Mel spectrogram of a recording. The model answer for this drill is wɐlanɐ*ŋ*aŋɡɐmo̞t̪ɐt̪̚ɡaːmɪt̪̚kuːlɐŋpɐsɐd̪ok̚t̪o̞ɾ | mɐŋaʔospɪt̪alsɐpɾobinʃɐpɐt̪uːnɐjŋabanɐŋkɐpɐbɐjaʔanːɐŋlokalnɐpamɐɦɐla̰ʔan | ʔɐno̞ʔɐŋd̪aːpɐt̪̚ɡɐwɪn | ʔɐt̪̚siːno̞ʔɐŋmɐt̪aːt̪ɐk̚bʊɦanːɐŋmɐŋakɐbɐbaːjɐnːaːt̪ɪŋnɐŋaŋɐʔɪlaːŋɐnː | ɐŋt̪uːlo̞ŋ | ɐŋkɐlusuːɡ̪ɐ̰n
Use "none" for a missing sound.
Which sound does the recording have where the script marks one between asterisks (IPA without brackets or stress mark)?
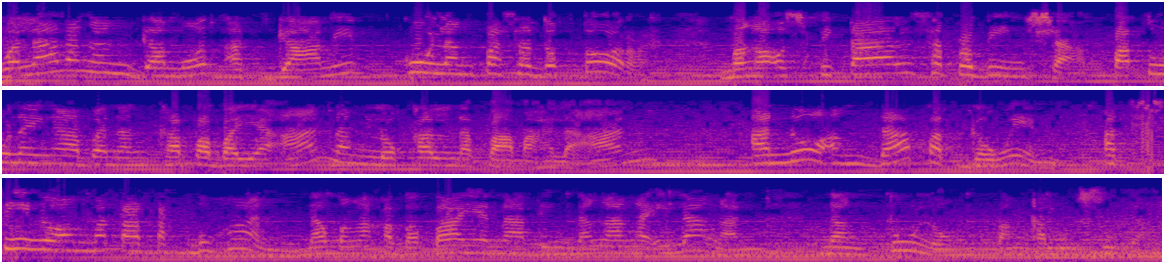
ŋ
